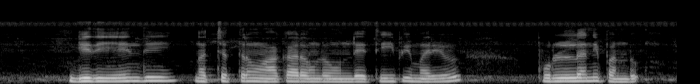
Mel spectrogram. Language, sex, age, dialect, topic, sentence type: Telugu, male, 31-35, Telangana, agriculture, statement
